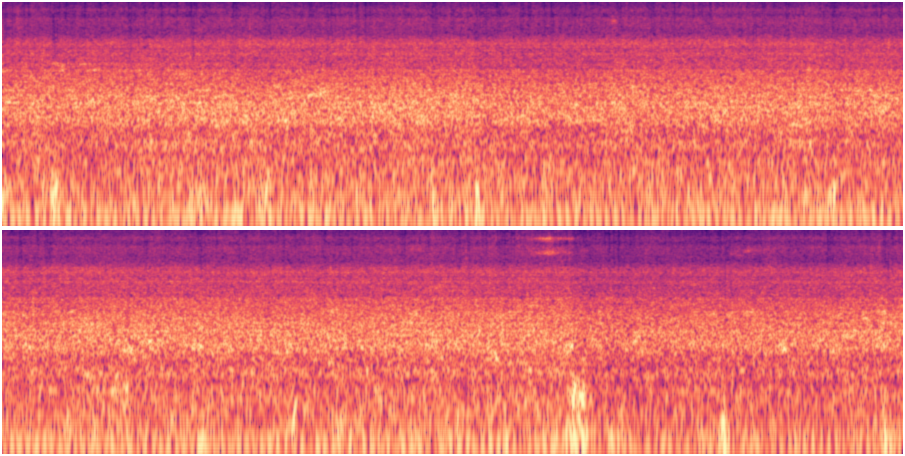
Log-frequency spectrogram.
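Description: Steady engine and road noise inside a truck cab cruising at motorway speed, with a couple of soft thumps near the end.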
